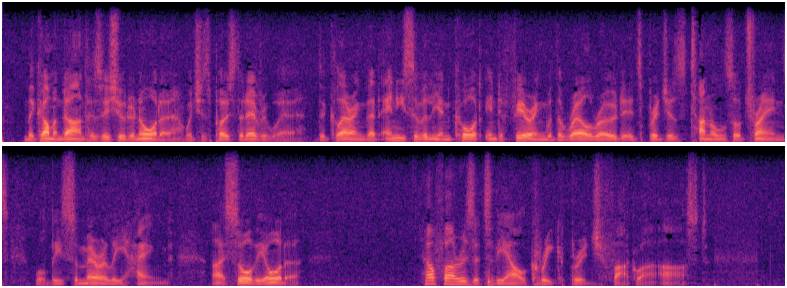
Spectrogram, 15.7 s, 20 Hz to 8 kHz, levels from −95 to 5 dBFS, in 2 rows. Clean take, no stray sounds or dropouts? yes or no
yes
